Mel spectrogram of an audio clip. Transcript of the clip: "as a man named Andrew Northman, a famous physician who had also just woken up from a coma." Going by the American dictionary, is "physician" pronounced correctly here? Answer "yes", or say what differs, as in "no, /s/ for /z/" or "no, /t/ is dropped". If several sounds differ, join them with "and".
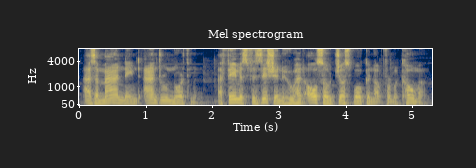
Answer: yes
